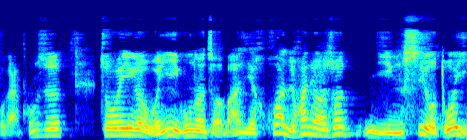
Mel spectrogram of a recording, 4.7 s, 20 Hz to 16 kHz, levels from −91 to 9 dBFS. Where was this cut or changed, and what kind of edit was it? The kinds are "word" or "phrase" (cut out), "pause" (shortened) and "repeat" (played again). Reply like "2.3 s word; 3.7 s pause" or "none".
0.9 s pause

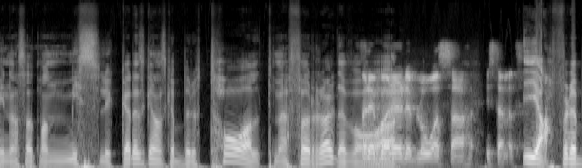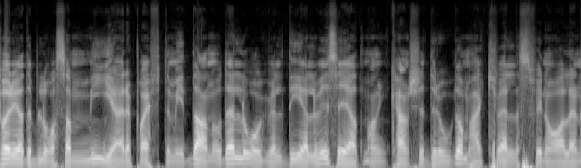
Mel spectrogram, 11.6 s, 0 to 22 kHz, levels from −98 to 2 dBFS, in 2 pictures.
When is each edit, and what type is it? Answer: 3.4 s word; 10.3 s word

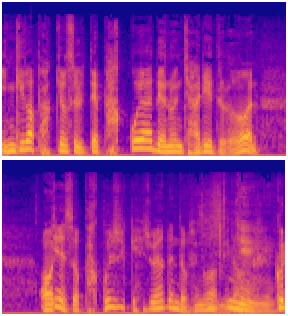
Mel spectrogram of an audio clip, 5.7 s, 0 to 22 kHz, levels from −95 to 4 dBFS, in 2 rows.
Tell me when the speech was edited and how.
3.3 s phrase

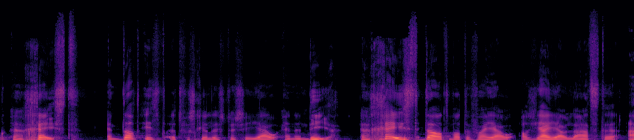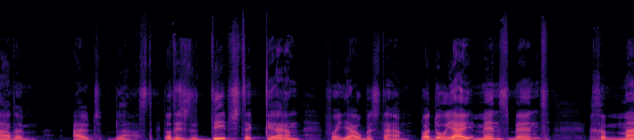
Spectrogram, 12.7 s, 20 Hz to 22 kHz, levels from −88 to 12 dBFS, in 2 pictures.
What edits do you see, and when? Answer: 1.6 s word; 3.5 s pause; 4.2 s word; 5.2 s word; 7.9 s pause; 10.5 s pause; 11.1 s word

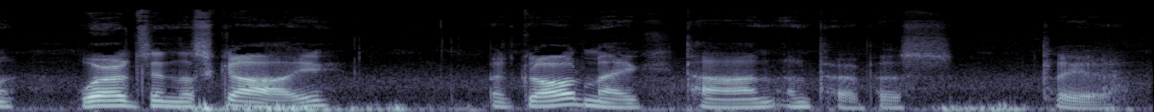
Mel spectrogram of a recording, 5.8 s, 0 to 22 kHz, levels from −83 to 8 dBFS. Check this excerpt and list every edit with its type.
2.9 s word; 3.4 s word

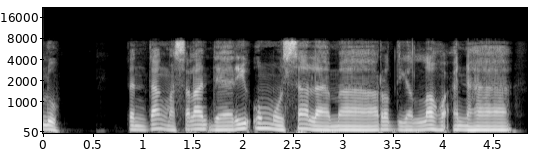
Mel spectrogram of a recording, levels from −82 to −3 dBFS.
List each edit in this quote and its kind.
1.6 s word

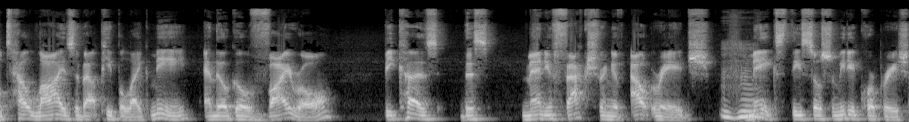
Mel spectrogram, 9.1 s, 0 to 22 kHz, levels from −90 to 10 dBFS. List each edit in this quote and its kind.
none

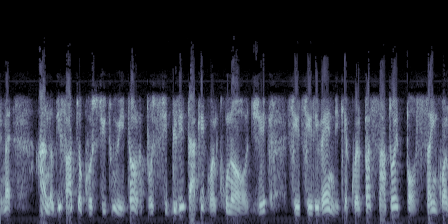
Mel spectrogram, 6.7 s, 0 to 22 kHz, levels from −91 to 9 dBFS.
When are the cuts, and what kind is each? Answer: 4.5 s repeat

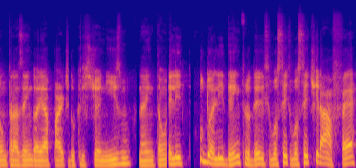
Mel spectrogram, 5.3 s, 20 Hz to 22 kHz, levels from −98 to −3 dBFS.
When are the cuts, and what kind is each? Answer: 1.0 s word; 2.0 s pause; 2.5 s word; 2.9 s pause; 4.3 s repeat

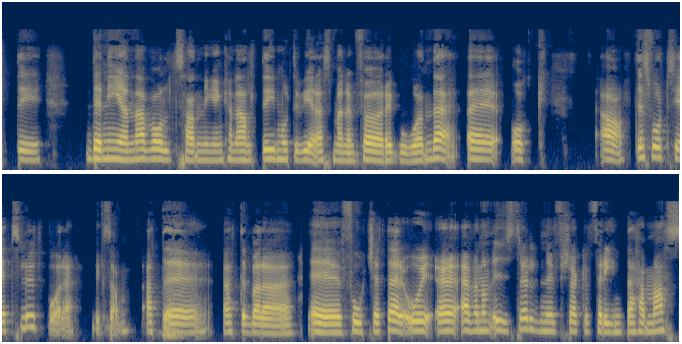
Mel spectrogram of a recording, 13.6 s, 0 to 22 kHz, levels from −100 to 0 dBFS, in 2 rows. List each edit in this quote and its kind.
6.3 s pause; 8.1 s pause; 9.8 s pause

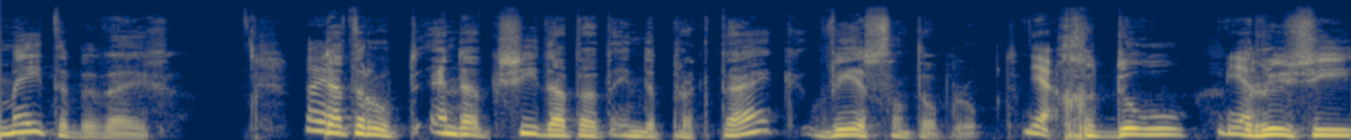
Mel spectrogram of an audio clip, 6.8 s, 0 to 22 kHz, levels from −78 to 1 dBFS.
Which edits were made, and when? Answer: 1.6 s phrase; 2.4 s phrase

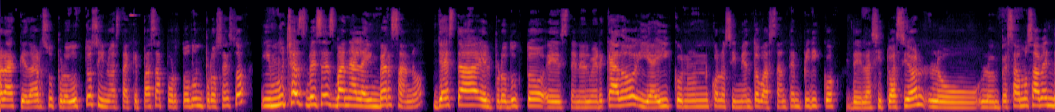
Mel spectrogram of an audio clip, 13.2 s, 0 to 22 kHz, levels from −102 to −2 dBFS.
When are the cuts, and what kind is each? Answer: 3.1 s pause; 10.6 s word

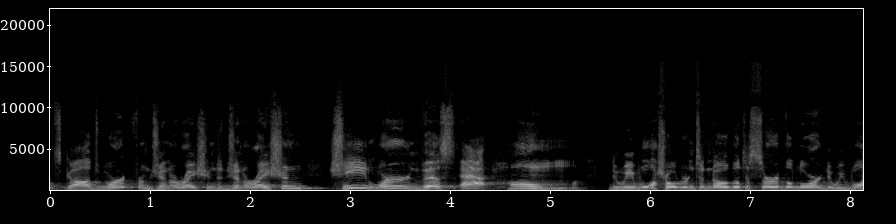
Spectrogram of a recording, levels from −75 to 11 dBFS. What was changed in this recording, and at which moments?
5.4 s pause; 6.1 s word; 6.9 s word

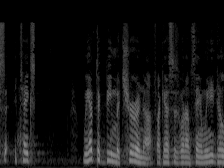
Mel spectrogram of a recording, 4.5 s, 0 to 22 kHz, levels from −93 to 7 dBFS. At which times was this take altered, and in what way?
none

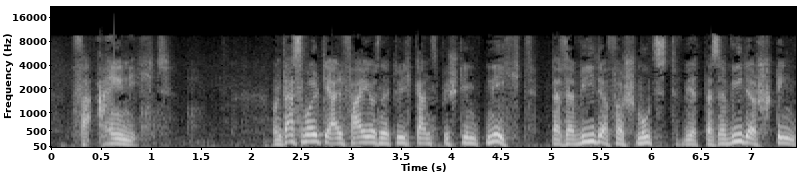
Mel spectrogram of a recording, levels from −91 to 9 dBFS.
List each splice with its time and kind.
4.9 s pause

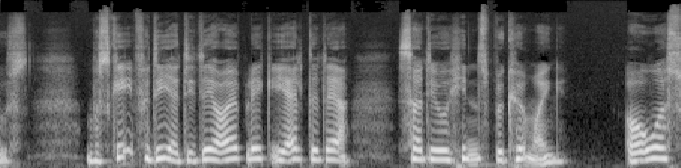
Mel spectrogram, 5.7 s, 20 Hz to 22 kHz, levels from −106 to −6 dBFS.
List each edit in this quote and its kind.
none

